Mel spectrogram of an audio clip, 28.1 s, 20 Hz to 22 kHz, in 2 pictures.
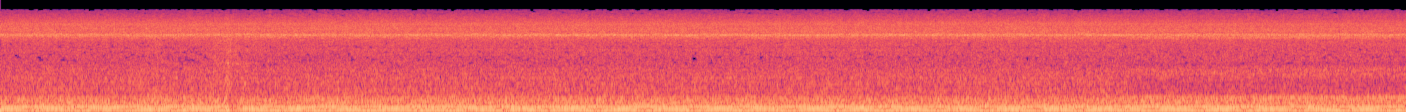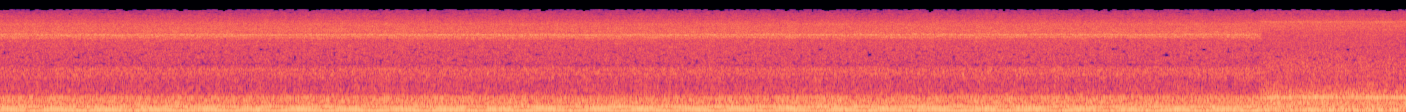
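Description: Lockheed C-130J turboprop engines and six-bladed propellers heard from inside the cabin: a steady, loud drone with a constant low hum and a high whine. Near the end the drone's tones change abruptly.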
